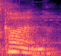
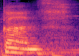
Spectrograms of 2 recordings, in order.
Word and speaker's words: Cannes: And yes, please, it's Cannes, okay? Not Cannes. S is not pronounced.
